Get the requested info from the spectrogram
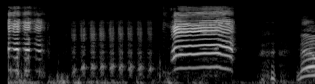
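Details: A baby goat held in a person's arms gives loud, nasal bleats with a strong harmonic waver each time it is hugged and kissed, between kissing sounds and the person's laughter.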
